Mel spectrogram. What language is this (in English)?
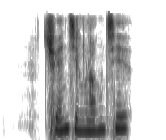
Chinese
